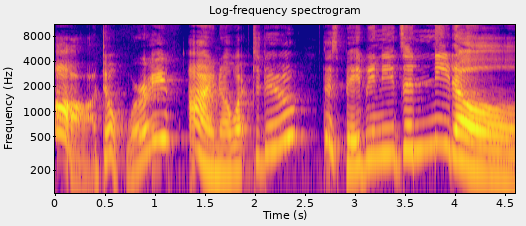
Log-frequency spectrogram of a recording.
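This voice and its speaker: Using a put-on character voice, a woman speaks fairly slowly at a high pitch with very wide pitch swings. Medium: read story.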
